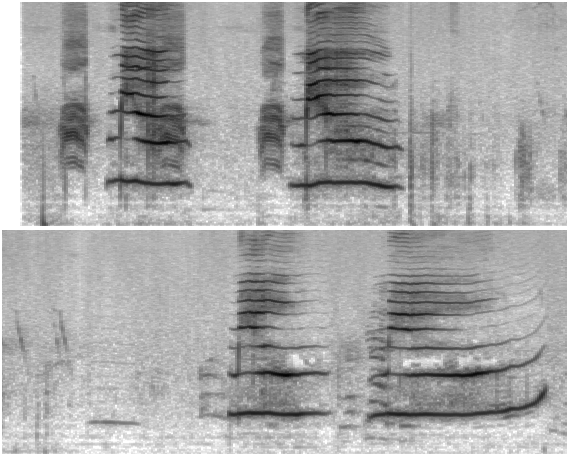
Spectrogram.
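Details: Kittens meowing in four clear, drawn-out meows, two early and two later after a quiet gap with faint clicks and rustles, the last one sliding upward at its end.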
